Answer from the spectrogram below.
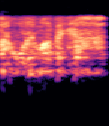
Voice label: aircraft destroyed mood low, speech jp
